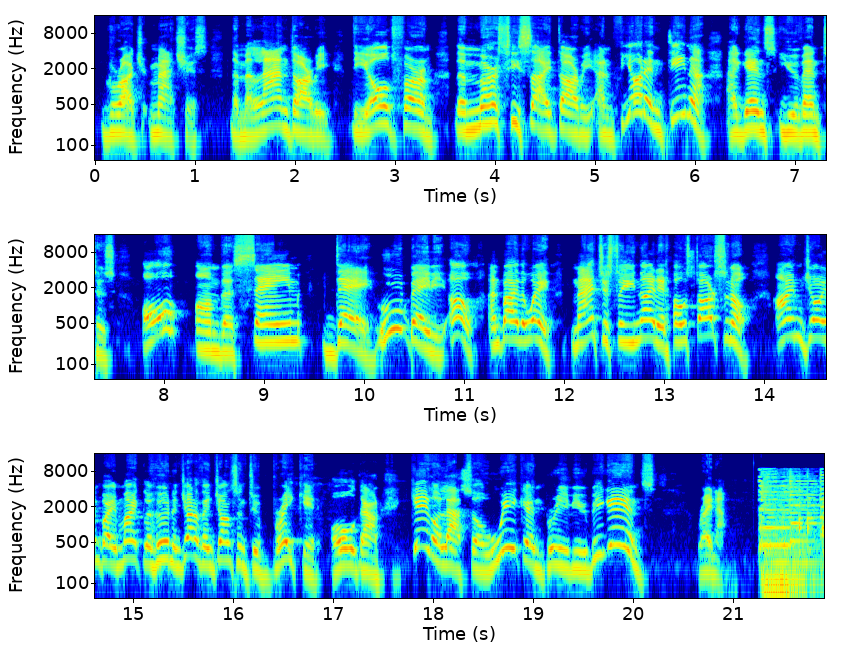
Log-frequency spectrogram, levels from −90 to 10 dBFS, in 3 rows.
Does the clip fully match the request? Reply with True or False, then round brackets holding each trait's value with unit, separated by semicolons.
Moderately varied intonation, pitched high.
False (8.1 semitones; 220 Hz)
